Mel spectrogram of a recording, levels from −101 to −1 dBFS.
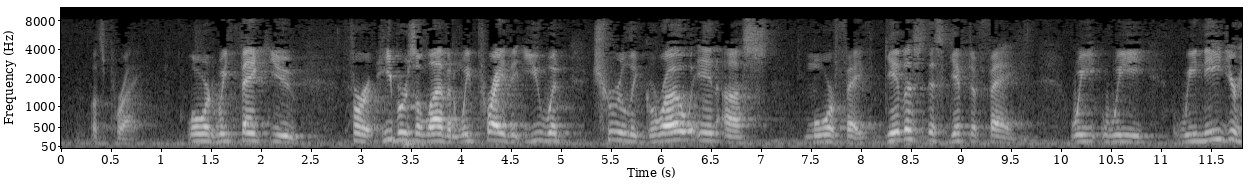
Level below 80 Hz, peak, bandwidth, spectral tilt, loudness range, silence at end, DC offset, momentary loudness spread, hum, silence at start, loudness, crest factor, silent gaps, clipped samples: -64 dBFS; -10 dBFS; 8.8 kHz; -5 dB/octave; 6 LU; 0 s; under 0.1%; 16 LU; none; 0.3 s; -31 LUFS; 22 dB; none; under 0.1%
